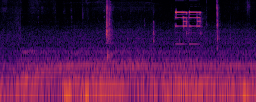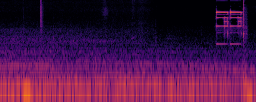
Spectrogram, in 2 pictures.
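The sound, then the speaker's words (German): Two short bursts of rapid, high-pitched electronic beeping from a taxi's speed camera warning device, several seconds apart, over the steady low rumble of the taxi interior in motion, with no one talking. “Ach, immer wenn er einen Blitzer hat, dann geht er an.”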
